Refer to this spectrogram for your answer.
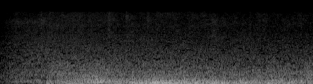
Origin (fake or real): fake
